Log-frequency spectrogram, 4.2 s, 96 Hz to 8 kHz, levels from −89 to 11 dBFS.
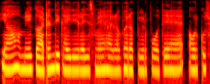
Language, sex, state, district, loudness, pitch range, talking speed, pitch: Hindi, female, Bihar, Patna, -21 LUFS, 200-210 Hz, 215 wpm, 205 Hz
